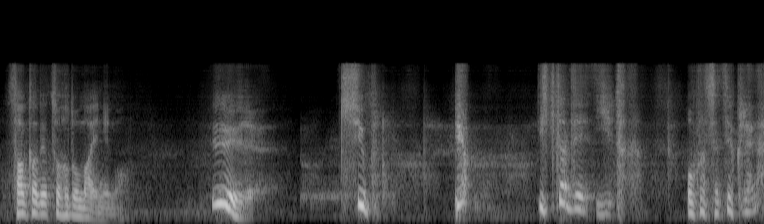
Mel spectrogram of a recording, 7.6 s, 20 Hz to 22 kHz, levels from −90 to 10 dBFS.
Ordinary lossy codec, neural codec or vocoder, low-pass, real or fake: none; codec, 16 kHz, 0.7 kbps, FocalCodec; none; fake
